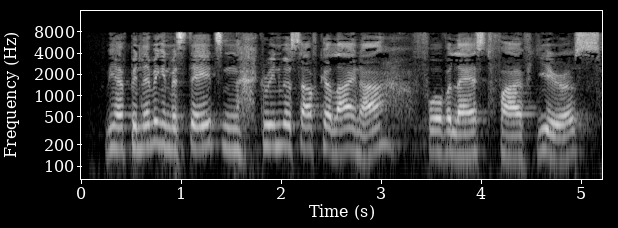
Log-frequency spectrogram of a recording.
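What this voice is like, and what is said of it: Strong German accent. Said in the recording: “I have a strong German accent”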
